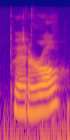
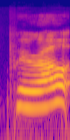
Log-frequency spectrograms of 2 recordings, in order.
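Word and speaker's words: Poirot: Um, our director or not director, detective, um, Hercule Pero, I think is how you say it, uh, is played by Kenneth Brana aka the director.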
